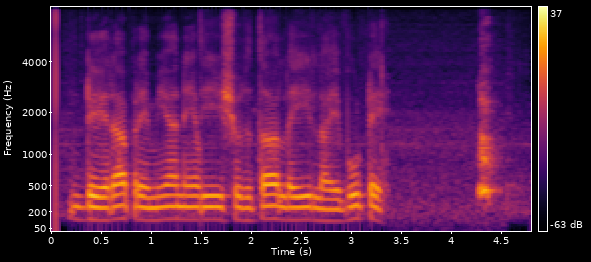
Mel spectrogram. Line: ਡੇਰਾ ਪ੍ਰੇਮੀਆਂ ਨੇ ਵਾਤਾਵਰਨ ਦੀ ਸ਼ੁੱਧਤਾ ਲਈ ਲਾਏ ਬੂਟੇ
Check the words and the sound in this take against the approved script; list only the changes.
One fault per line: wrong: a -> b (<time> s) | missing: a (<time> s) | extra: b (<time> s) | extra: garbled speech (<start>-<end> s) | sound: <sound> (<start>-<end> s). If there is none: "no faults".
missing: ਵਾਤਾਵਰਨ (1.5 s)
sound: bark (4.3-4.5 s)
